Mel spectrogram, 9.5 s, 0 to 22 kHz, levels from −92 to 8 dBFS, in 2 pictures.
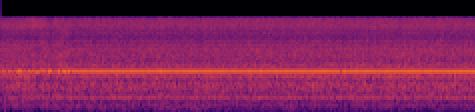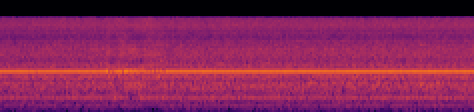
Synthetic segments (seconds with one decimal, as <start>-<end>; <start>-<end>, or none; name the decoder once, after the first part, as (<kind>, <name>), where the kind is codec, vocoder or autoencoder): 0.0-0.7 (codec, SNAC); 5.8-6.4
